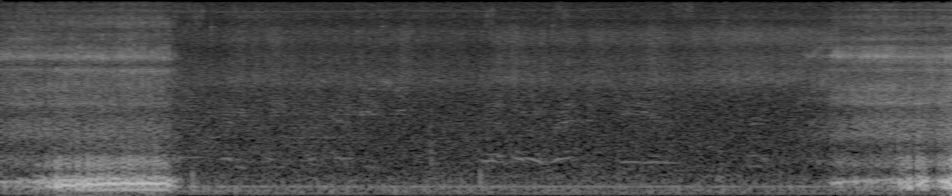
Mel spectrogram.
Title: Tired Pup Snores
